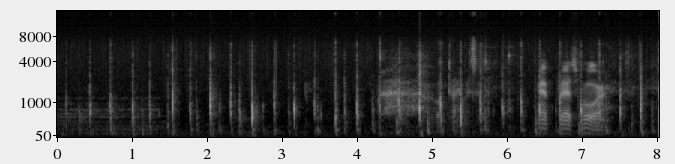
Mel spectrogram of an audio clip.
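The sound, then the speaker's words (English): Rapid, rhythmic hoofbeats of galloping horses pound steadily as riders push them hard at a fast pace in pursuit across dry, dusty country before dawn, with men's voices talking over the drumming partway through. “You better ease up. Horses will never stand this pace.”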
